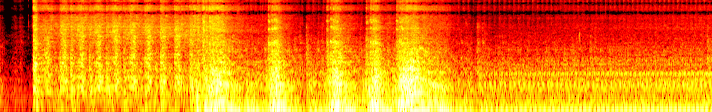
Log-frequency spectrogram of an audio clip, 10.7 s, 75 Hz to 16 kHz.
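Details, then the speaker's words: 2000 BMW R1100RT twin at first start after repair, carbs not yet adjusted; cranks, catches, uneven throttle blips then lumpy idle, owner attributes to choke being on, cause not confirmed. "it should be choked that's why it's running so weird"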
